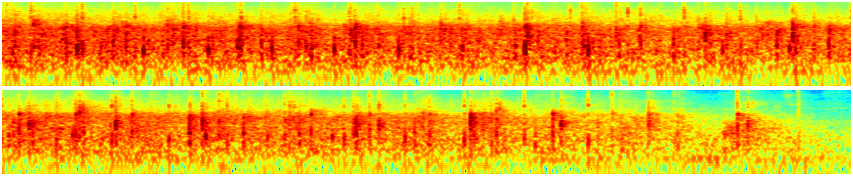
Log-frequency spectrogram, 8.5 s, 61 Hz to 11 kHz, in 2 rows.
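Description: An audience applauds Year 9 Cum Laude award winners at a school awards ceremony, loud sustained clapping from a full hall that holds steady then thins and fades out near the end.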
